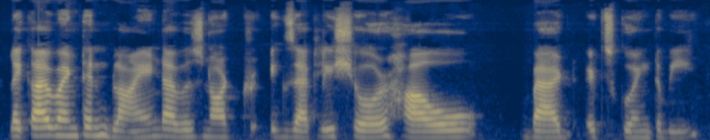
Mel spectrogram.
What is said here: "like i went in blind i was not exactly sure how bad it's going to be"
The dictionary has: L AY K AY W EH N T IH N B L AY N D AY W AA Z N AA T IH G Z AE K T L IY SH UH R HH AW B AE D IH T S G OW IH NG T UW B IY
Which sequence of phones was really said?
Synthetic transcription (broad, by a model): L AY K AY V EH N T IH N B L AY N D AY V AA Z N AA T IH G Z AE K T L IY SH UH R HH AW B AE D IH T S G OW IH NG T UW B IY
